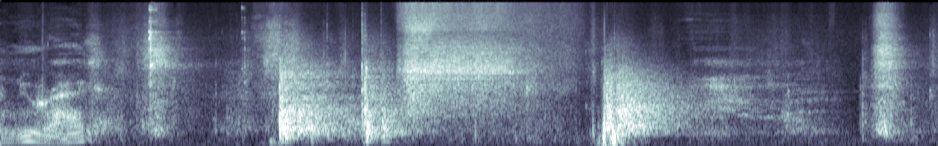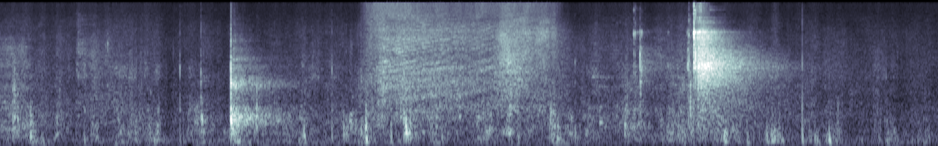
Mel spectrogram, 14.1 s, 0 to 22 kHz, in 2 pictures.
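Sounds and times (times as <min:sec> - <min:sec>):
hissing rustles: 0:09.6 - 0:12.1.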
